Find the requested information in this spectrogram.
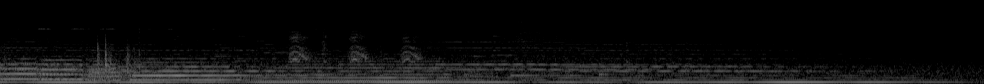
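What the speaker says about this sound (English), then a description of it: "That filthy, chattering fowl must be over there somewhere." A crow in the PS4 video game Dreamfall Chapters lets out several harsh caws, a single call followed by a quick run of three, over a sustained low tonal drone.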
